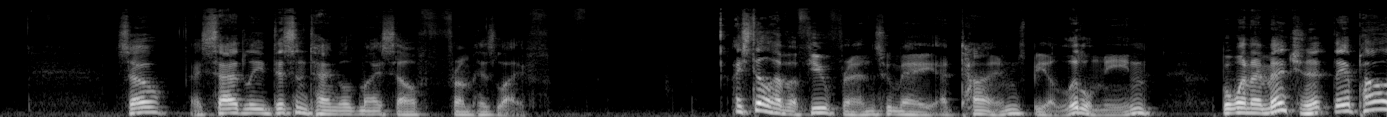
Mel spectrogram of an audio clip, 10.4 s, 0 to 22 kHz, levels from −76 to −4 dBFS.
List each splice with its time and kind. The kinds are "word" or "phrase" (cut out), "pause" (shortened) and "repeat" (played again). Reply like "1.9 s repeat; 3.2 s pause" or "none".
1.3 s pause; 8.9 s pause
